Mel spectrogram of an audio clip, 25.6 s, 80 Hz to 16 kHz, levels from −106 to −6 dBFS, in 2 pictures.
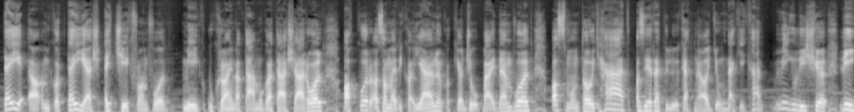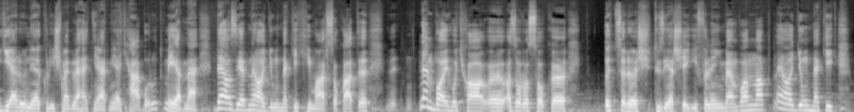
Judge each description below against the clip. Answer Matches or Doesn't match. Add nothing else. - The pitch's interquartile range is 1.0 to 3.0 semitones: Doesn't match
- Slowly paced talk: Doesn't match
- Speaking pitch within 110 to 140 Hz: Matches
